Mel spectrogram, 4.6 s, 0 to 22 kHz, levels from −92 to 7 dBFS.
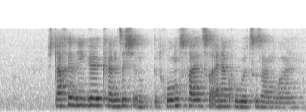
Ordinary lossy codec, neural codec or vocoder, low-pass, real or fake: none; none; none; real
